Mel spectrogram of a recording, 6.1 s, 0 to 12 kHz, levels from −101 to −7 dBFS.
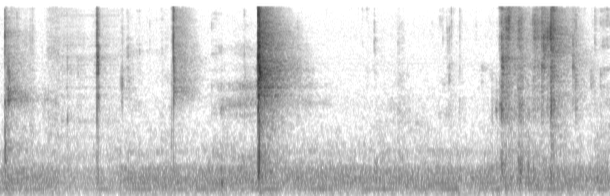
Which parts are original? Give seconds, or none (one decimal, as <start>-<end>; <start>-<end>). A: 0.0-0.6; 1.2-6.1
